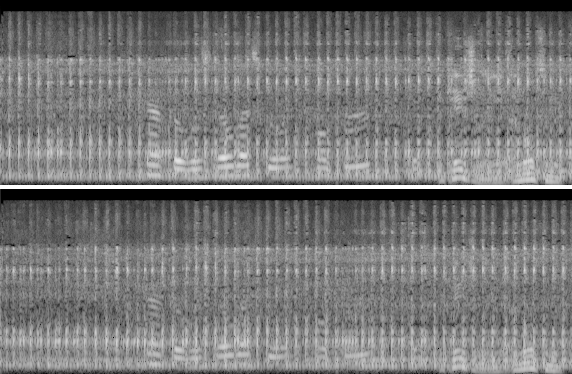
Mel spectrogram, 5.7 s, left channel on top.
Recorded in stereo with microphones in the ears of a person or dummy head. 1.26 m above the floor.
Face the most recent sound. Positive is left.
turn(degrees=45)  # may be behind; listen again after turning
